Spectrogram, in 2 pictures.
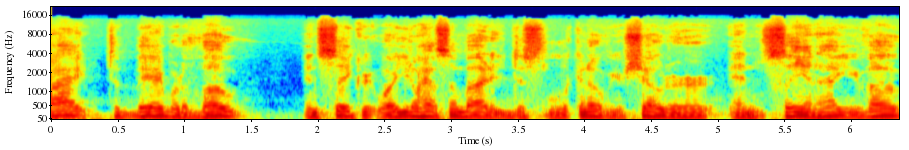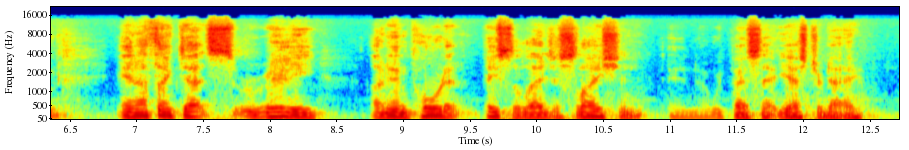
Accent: Tuscaloosa, Alabama, United States; Yeah, I grew up in Tuscaloosa, so you can imagine

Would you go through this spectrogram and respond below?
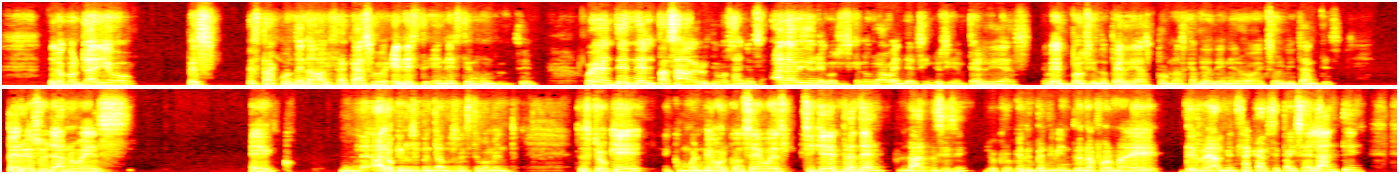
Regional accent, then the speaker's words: Colombia; Yo irme como colombiano a abrir en México

